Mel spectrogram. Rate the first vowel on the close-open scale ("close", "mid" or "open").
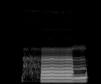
mid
